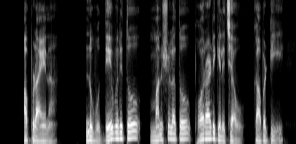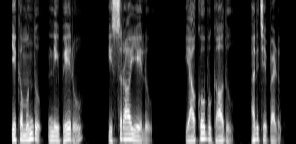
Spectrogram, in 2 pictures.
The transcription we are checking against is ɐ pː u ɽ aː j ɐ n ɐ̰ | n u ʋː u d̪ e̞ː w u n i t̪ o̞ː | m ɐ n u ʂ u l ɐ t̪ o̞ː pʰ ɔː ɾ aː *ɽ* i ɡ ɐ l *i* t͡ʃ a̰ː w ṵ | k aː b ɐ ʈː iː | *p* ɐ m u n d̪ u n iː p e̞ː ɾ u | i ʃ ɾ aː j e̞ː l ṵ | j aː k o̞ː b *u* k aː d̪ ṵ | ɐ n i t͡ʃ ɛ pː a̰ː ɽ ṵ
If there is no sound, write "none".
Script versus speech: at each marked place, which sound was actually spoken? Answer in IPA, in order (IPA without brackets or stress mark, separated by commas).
ɽ, i, k, u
